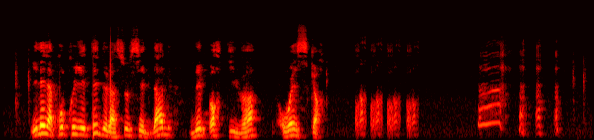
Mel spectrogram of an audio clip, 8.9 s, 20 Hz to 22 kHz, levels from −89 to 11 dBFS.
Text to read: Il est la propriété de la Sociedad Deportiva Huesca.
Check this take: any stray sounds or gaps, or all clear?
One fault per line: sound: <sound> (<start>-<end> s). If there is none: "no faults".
sound: laugh (5.3-6.3 s)
sound: laugh (7.2-8.4 s)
